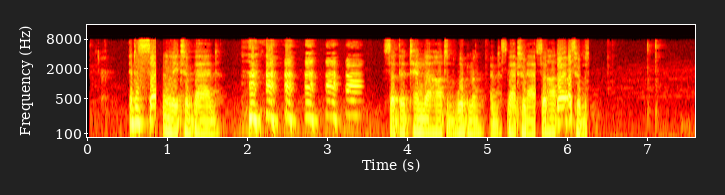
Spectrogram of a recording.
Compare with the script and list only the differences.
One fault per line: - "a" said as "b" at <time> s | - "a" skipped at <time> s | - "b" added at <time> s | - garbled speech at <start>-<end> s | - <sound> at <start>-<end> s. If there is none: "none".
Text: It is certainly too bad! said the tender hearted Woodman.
- dropout at 0.9-0.9 s
- laugh at 1.9-3.5 s
- garbled speech at 5.0-6.3 s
